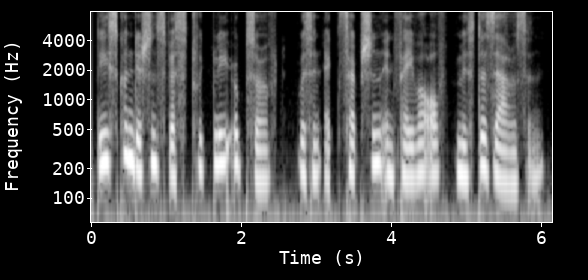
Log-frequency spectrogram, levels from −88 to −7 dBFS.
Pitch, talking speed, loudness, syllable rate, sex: 190 Hz, 115 wpm, -16 LUFS, 4.4 syllables/s, female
